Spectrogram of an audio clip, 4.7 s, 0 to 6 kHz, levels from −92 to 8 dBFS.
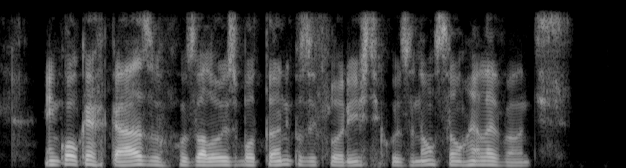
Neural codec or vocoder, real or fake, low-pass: codec, 16 kHz, 16 kbps, FunCodec, trained on Chinese and English, 50 frames a second; fake; 5.4 kHz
